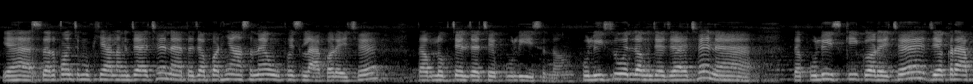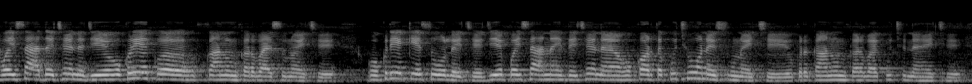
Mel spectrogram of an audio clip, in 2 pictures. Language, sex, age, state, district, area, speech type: Maithili, female, 60+, Bihar, Madhepura, urban, spontaneous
